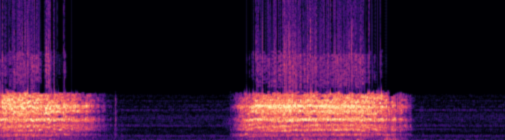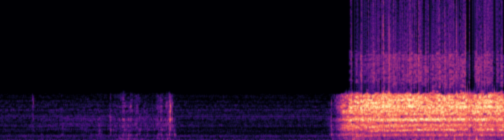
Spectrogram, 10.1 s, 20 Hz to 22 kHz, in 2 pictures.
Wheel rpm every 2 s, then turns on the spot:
50, 120, 0, 10, 150.
none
